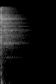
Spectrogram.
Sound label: metal hit; wood metal SFX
